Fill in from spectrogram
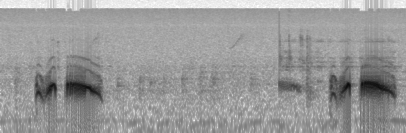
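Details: Spotted dove cooing to draw in wild doves: two phrases of wavering, stuttered notes, each ending in a full, falling coo, with a soft coo before the second phrase.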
